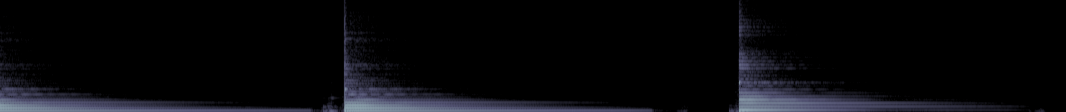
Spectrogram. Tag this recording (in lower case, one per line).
music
